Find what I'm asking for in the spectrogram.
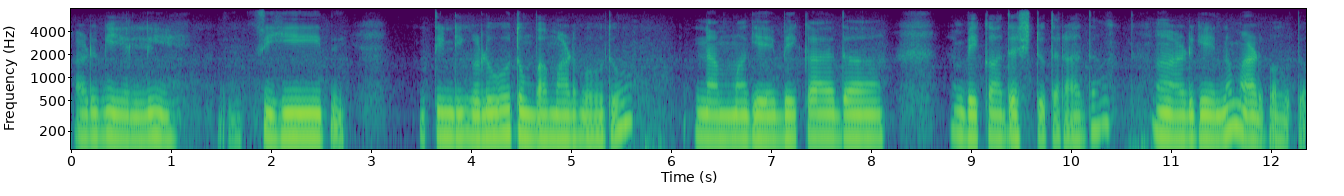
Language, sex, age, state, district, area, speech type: Kannada, female, 60+, Karnataka, Bangalore Urban, rural, spontaneous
